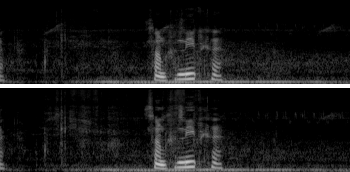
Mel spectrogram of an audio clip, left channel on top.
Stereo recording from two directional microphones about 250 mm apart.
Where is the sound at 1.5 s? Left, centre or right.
Right.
